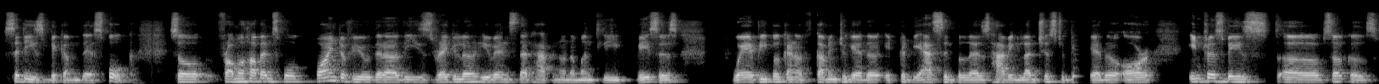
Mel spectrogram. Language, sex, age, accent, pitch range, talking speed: English, male, 30-49, Indian, 100-120 Hz, 185 wpm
